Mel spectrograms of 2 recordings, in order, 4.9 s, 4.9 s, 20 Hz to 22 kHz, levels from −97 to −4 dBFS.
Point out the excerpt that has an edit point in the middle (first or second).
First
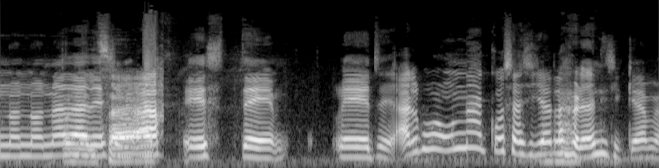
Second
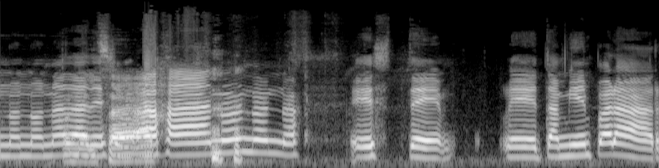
first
